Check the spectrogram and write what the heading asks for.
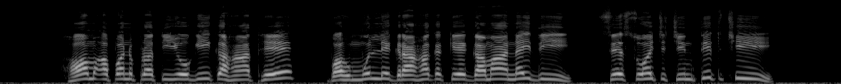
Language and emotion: Maithili, fearful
